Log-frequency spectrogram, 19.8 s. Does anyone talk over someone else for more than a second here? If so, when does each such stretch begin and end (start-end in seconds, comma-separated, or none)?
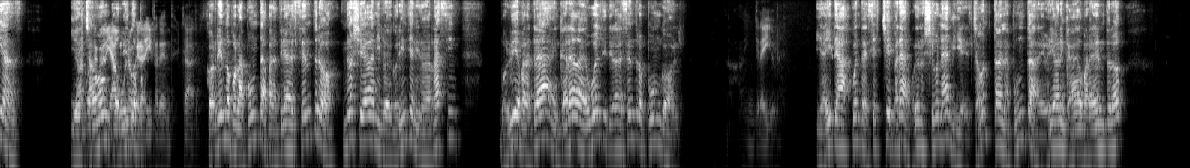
1.2-2.5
